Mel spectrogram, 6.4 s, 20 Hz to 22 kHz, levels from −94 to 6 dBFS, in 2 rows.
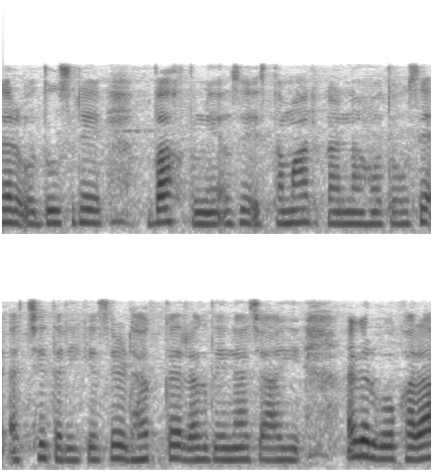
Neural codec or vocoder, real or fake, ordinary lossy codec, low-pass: none; real; none; 7.2 kHz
